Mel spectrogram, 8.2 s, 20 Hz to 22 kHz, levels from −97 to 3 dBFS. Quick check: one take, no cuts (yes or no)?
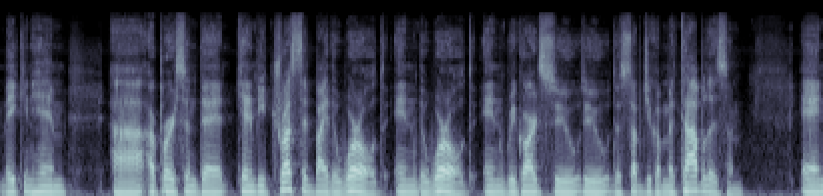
no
